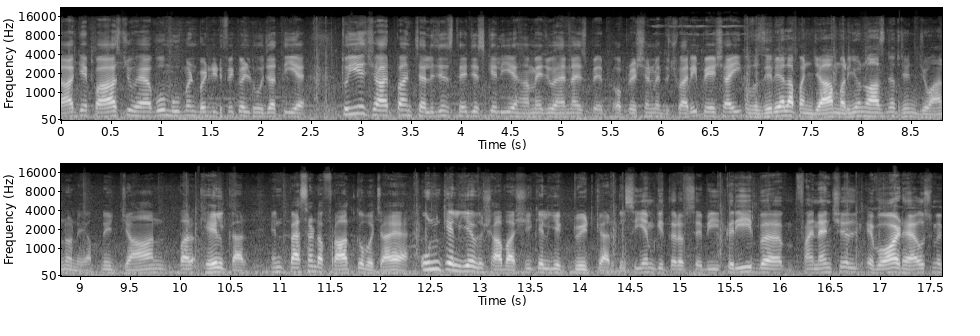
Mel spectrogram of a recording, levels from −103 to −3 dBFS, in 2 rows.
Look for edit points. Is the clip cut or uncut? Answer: cut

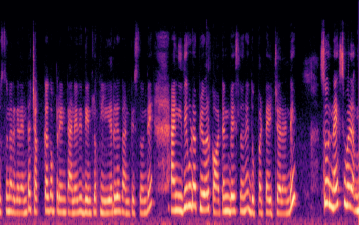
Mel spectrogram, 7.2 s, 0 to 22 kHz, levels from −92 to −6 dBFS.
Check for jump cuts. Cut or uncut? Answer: uncut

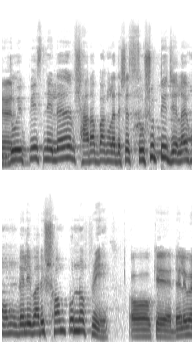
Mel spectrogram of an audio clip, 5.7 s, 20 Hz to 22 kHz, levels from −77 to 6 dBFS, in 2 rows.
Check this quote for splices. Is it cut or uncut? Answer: uncut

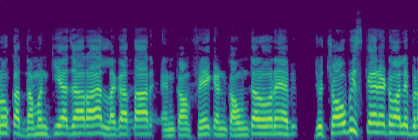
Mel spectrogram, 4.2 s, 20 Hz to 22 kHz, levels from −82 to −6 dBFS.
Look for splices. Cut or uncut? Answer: cut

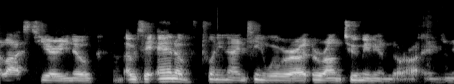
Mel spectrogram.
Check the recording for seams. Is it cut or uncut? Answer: cut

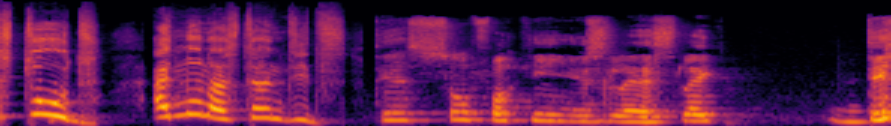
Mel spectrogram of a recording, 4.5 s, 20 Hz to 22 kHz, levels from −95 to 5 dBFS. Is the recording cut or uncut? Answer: cut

